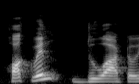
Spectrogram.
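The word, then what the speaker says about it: Joaquin Duato: This is pronounced with a J. Hawkwin Dato is the CEO of Johnson and Johnson.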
